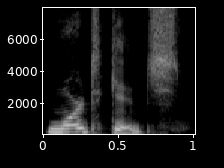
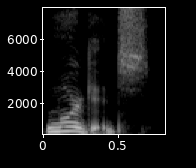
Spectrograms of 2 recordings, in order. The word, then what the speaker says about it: mortgage: That T is silent. Not mortgage. It's mortgage. They applied for a mortgage.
